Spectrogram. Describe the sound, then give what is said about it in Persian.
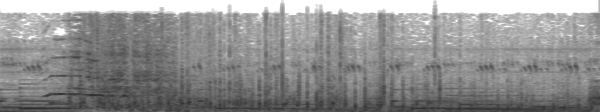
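A horse with a rider gallops through an open gate, its hoofbeats drumming rapidly and loudly throughout, with a high neigh near the start. “عجیب است، دروازه چرا باز بود؟ سوار که بود؟ او چه کسی بود که این گونه می تاخت؟”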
